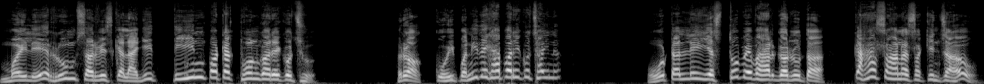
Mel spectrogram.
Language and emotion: Nepali, angry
